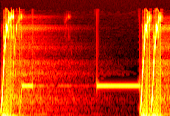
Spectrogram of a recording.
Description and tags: Sine waves processed randomly to make a cool weird video-game sound effect.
